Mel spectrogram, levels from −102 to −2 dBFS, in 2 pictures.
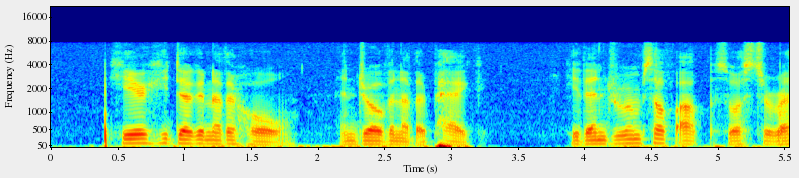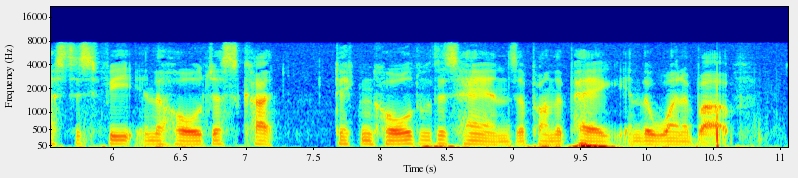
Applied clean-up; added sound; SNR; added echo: neural mask model Resemble Enhance denoiser.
